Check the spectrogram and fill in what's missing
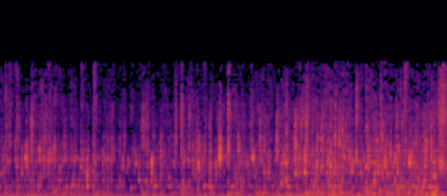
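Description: Water runs steadily through a replica of an ancient Greek clepsydra water clock built from Ctesibius's design, a continuous close trickling and splashing like a tap filling a reservoir, with no voices.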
